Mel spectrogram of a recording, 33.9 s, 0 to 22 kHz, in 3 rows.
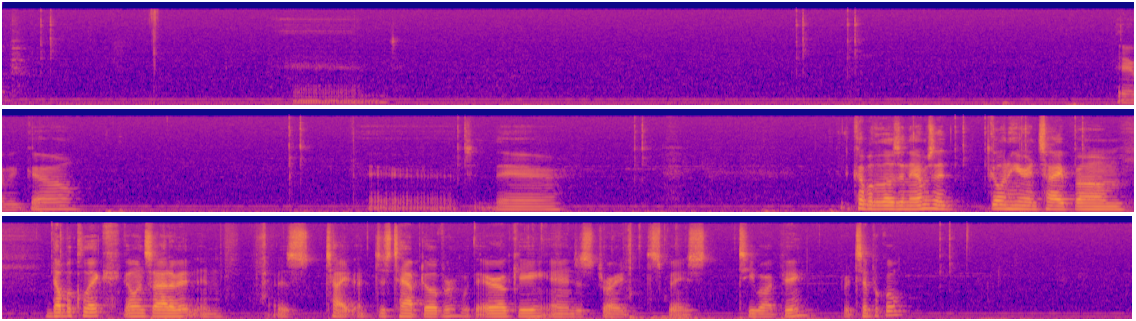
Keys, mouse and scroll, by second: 9.5 Escape, 10.4 space, 12.1 space, 18.7 space, 23.8 Right, 27.7-29.8 typing, 29.7 click.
